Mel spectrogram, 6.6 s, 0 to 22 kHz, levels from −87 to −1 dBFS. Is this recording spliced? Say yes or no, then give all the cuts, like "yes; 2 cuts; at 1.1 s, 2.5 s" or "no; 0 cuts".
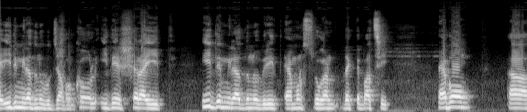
yes; 1 cut; at 0.9 s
